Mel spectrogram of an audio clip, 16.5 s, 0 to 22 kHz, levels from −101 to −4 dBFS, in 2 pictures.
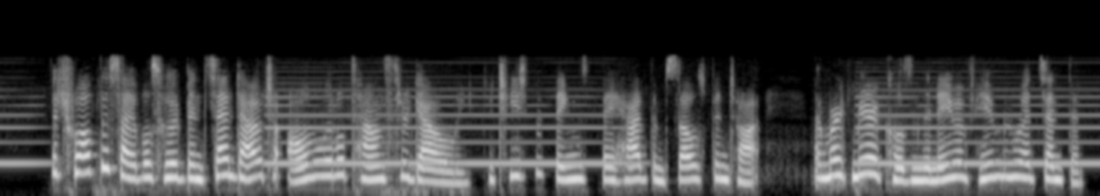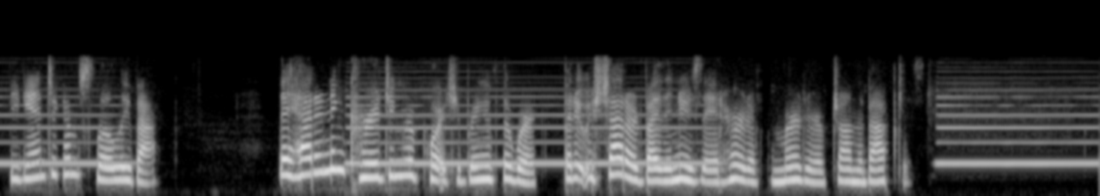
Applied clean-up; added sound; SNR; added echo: none; Wind instrument, woodwind instrument; 15 dB; none.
